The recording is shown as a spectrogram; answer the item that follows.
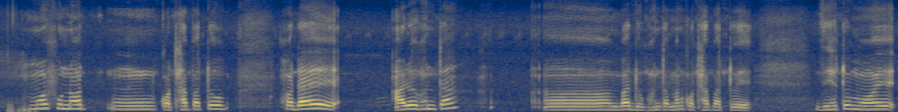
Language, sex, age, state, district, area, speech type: Assamese, female, 30-45, Assam, Udalguri, rural, spontaneous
